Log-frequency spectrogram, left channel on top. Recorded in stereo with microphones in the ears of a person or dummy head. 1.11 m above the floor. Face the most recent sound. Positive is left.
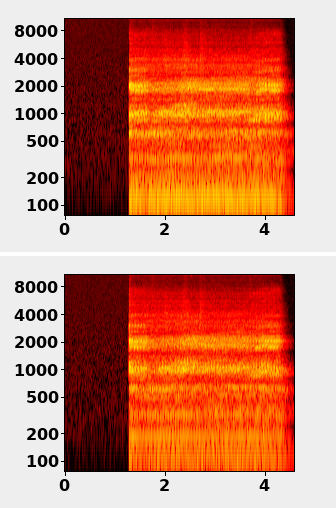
turn(degrees=-60)  # may be behind; listen again after turning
